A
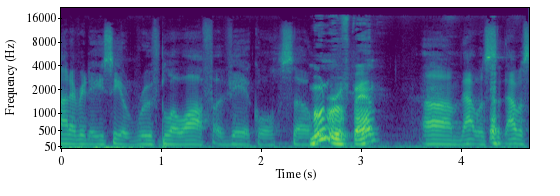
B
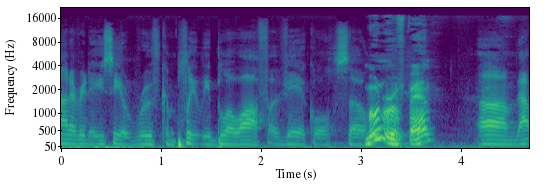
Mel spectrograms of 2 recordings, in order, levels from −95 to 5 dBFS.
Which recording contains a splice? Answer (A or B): A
